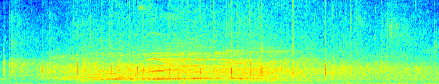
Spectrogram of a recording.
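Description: Audience applauding, with a few cheers mixed in; it swells about a second in and fades toward the end.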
